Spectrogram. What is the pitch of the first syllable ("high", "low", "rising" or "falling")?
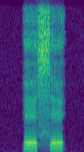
low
